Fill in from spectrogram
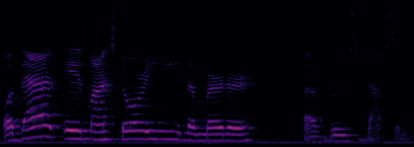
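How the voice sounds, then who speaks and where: A woman's voice: medium pitch, slow pace, slight background noise. A woman co-hosting a podcast, chatting casually about true crime in a blunt, colloquial way with plenty of swearing. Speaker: podcast co-host. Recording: echoey room.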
